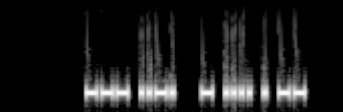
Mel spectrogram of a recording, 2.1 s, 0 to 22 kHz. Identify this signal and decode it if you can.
Morse code, heard as a keyed tone, about 62 wpm, 700 Hz. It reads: OF THEM
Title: Speed-Racing - Sets of 2 Words 50wpm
